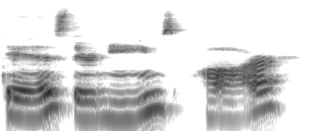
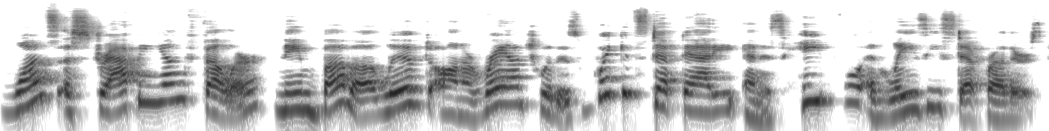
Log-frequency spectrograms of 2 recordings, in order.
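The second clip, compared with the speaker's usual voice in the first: lively read-aloud with a country twang; storybook reading; 5 semitones higher, 6 dB louder than usual. A narrator's reading. Teacher reading a cowboy tale to her class, lively twang.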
